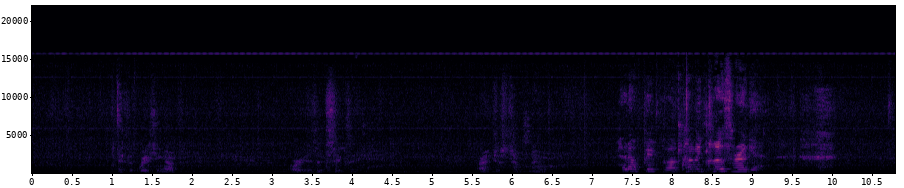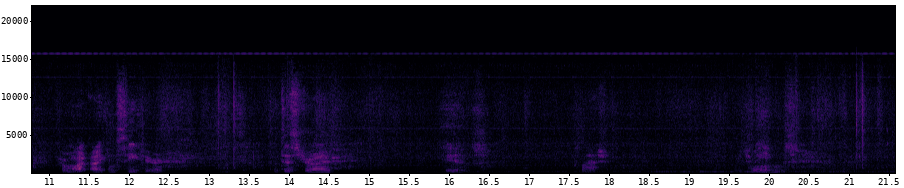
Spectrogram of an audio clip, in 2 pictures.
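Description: An elderly man talks calmly nearby, in short bursts.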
